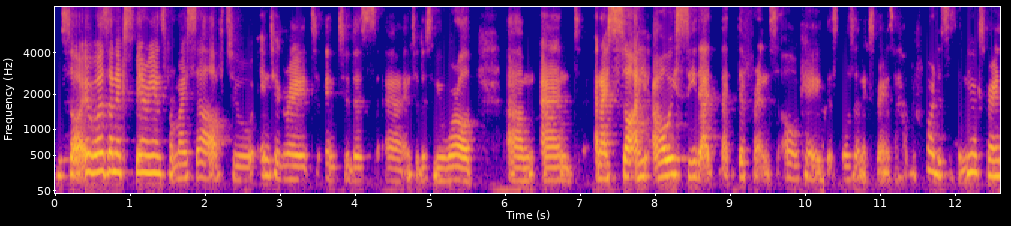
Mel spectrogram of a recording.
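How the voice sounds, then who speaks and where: A woman's dark, mellow voice at medium pitch, somewhat breathy, with lively intonation, big swings in loudness, a moderate pace and hardly any pauses. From abroad, moved to US at 13. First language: not English. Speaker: law professor. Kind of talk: interview conversation. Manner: hesitant, many fillers.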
